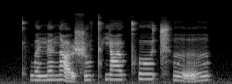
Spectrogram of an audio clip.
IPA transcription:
kʰ w ə˧˥ n ə˧˥ n ɑ̰˨˩ ʊ̯ ʂ u˥ t̪ʰ j ɑ˥ ʊ̯ kʰ o˥ ʊ̯ t͡sʰ ɹ̩˨˩˦

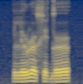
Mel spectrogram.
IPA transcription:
l ʏ ɭ ə˞ x e ɡ ə˞

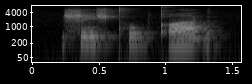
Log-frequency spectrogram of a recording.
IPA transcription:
ʂ e ʃ t̪ʰ o p qʼ a ɡ

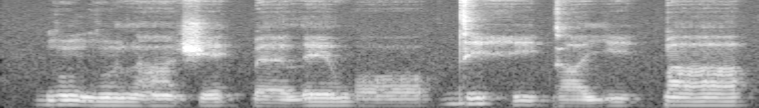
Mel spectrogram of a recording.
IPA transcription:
ɡ ũ˦ ɡ ũ˧ l ã˧ ʃ e˧ k͡p ɛ˨ l e˧ w ɔ˧ | d i˦ h i˧ ɡ a˨ j i˧ k͡p a˦

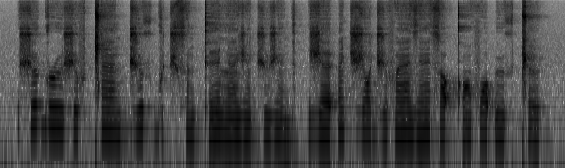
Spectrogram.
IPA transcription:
ʃ ø ɡ ɹ ʉ ʃ ø f ǁ ɛ̃ː ɡ d͡ʒ ʉ θ ɡ u t͡ʃ s ə̃ ɡ kʼ e l ɛ̃ ʒ ə̃ t͡ʃ y ʒ ẽ ɡ | ʒ ɛ ʔ ɛ̃ t͡ʃ ʒ ɔ d͡ʒ ø f ɛ̃ z ẽ s ɒ ʔ kʼ ɔ̃ f ɔ ʔ ʉ θ ǁ ø

